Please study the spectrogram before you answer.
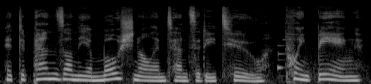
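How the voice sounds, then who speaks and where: A woman playing a composed, gentle young dream therapist in an anime game, speaking in a measured, explanatory way. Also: medium pitch, a little hiss or hum, close to an everyday voice. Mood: concerned, explaining.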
